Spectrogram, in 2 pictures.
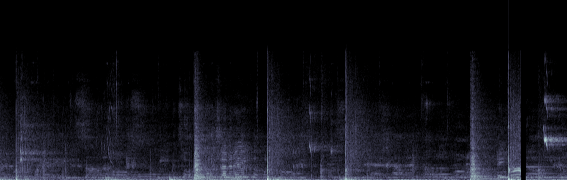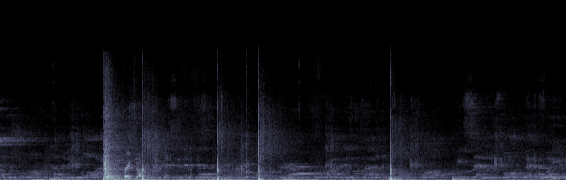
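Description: Basketball bouncing on a hardwood court during dribbling drills: sharp, irregularly spaced bounces, a second or two apart.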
